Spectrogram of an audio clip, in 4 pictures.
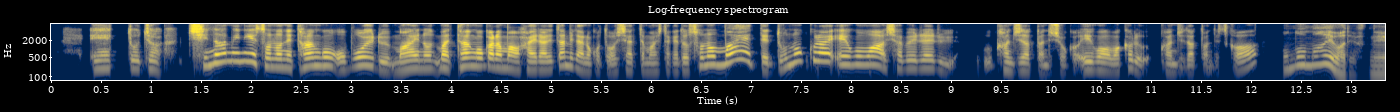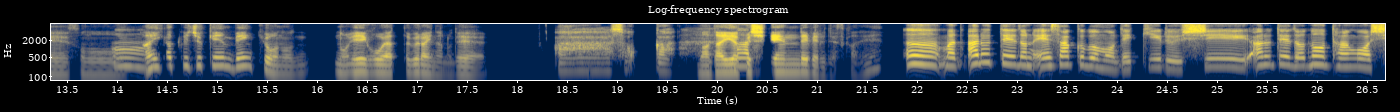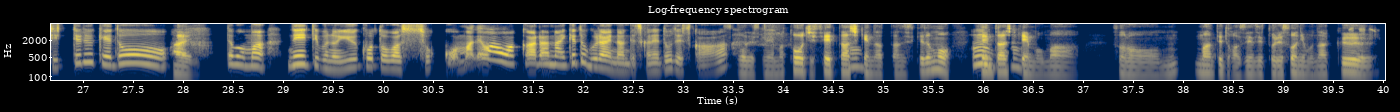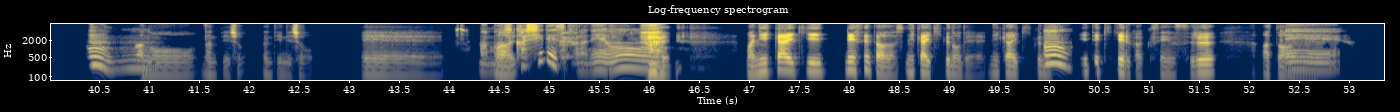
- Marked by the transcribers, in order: other noise; in English: "ネイティブ"; laugh
- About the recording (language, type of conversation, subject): Japanese, podcast, 上達するためのコツは何ですか？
